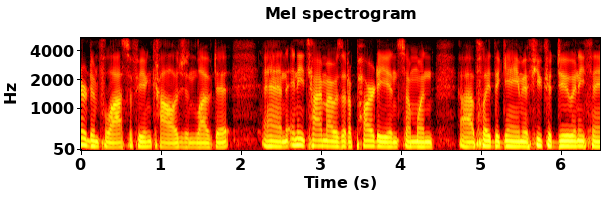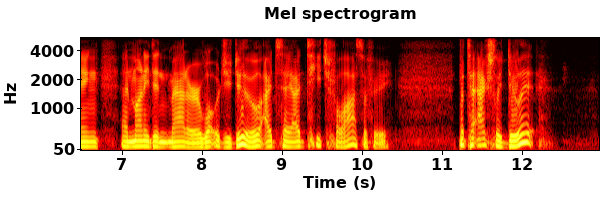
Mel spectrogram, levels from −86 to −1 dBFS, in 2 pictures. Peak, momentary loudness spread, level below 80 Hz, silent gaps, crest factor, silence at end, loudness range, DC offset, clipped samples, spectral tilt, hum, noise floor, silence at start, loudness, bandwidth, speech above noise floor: -6 dBFS; 8 LU; -56 dBFS; none; 14 dB; 0.7 s; 4 LU; under 0.1%; under 0.1%; -9 dB/octave; none; -60 dBFS; 0 s; -22 LUFS; 5.4 kHz; 39 dB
